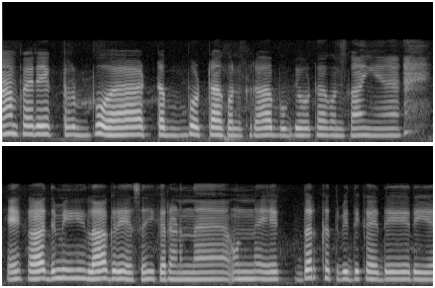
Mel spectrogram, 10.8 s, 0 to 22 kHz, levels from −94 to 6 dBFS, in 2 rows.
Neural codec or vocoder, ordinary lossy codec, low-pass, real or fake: none; none; 7.2 kHz; real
